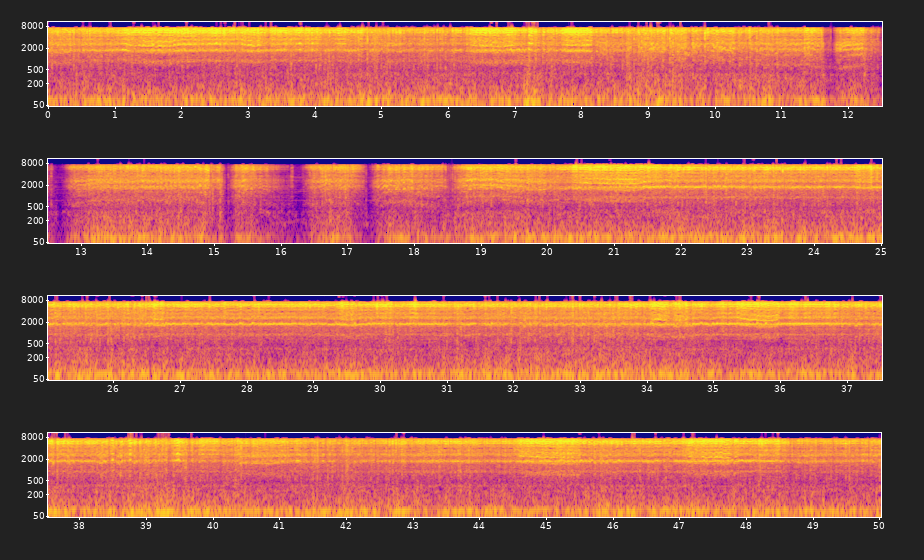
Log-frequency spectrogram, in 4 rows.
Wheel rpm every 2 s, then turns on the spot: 220, 230, 230, 220, 240, 160, 120, 90, 70, 170, 220, 230, 230, 230, 230, 230, 230, 220, 230, 230, 230, 240, 220, 230, 230.
none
